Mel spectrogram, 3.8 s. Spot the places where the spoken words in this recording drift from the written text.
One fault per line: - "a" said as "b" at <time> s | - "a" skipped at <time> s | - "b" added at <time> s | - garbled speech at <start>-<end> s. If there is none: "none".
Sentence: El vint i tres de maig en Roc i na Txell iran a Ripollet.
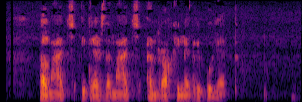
- "vint" said as "maig" at 0.7 s
- "Txell iran" skipped at 2.4 s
